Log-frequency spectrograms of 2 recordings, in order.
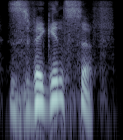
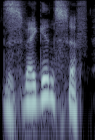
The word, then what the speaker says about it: Zvegintzov: Zvegintzov. Technically, if my Russian father heard me say that, he would say Zvegintsov. So that's really Zvegintsov. Phonetically, keep it simple. Zvegintsov.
